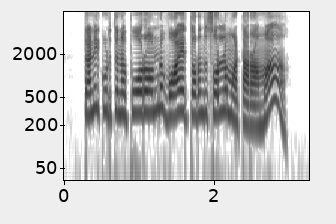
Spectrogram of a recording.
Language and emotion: Tamil, angry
